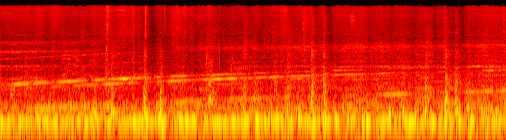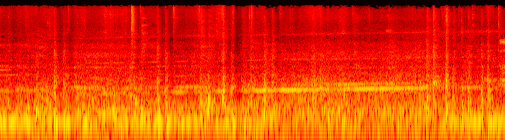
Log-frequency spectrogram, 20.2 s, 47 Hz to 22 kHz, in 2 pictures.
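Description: A JR West 223 series electric train on the Osaka Loop Line outer loop, running as a Kansai Airport/Kishuji Rapid from Tennoji to Osaka, rolls steadily along the rails, its motors whining in gliding tones over a constant low rumble, with intermittent wheel clacks and clicks.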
